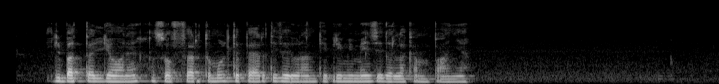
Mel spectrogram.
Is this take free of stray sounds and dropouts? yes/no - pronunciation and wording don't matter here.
yes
